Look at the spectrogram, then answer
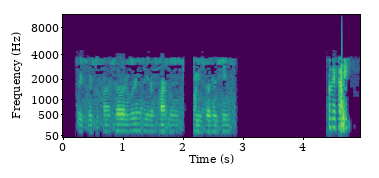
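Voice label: police department dispatch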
